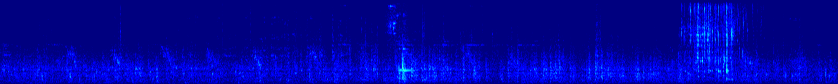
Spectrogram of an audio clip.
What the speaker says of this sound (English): If I wish to shape the ice knife, then I need to pour water inside the mold.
